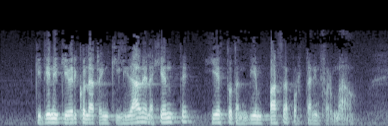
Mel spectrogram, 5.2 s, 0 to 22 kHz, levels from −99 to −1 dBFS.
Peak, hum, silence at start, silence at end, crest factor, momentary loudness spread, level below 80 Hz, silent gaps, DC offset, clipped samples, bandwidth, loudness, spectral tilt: 0 dBFS; none; 0.45 s; 0.45 s; 16 dB; 11 LU; -46 dBFS; none; under 0.1%; under 0.1%; 7.6 kHz; -16 LUFS; -8.5 dB/octave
